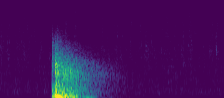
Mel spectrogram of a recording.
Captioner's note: loud thud coming from staircase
